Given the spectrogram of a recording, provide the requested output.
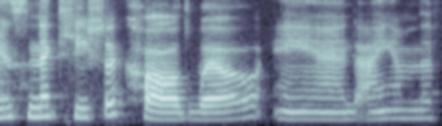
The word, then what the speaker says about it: Nikisha: And Nikisha, am I pronouncing your name correctly? Yes, you are. Oh, thank you. My name is Nikisha Caldwell, and I am the founder of the Lab Med Spa and Wellness.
